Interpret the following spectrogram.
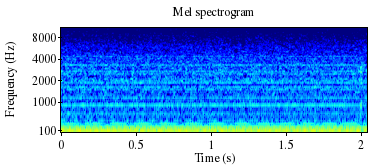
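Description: A steady low electrical hum, a few even tones held without change, with a faint hiss above it.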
